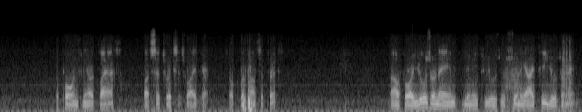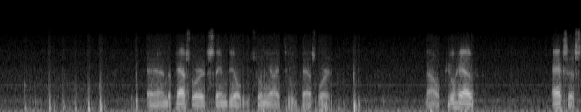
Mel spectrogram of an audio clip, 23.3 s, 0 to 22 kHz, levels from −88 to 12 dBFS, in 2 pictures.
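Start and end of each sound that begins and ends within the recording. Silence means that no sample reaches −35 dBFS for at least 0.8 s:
0:01.13–0:05.49
0:07.79–0:18.82
0:20.16–0:21.09

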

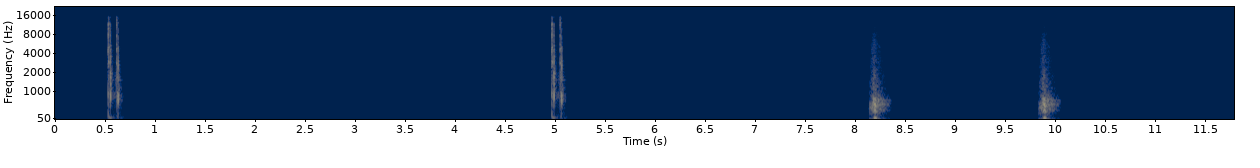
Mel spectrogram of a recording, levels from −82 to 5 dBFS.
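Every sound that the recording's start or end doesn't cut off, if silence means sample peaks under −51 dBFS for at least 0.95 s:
0:04.96–0:05.08
0:08.14–0:08.32
0:09.84–0:10.02

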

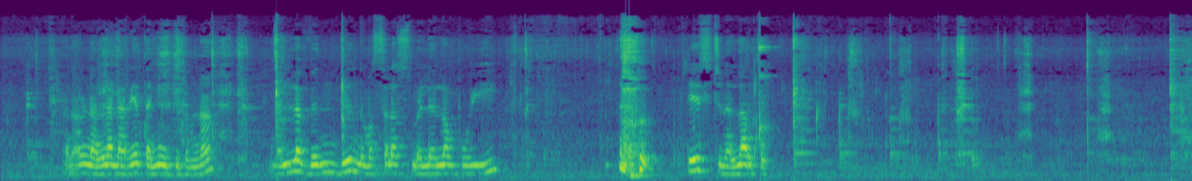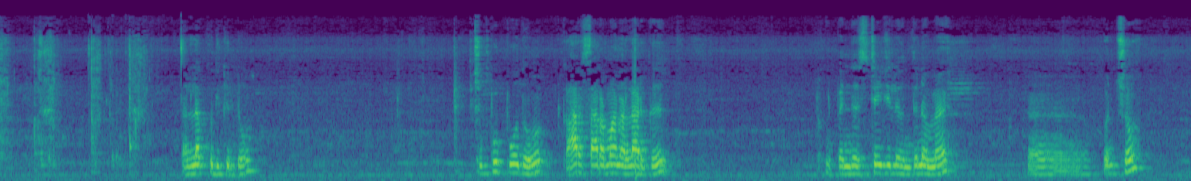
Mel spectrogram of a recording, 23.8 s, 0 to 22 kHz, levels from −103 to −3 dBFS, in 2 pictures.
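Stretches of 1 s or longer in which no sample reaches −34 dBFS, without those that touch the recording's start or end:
0:14.45–0:16.46
0:18.57–0:20.11

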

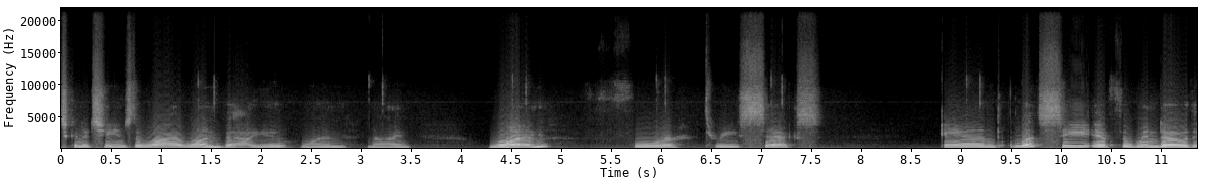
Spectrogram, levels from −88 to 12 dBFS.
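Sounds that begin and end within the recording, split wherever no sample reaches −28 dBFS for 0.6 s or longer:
0:04.29–0:04.86
0:05.74–0:07.54

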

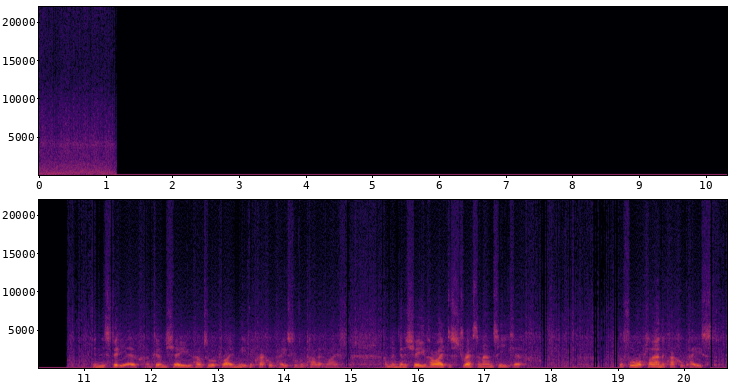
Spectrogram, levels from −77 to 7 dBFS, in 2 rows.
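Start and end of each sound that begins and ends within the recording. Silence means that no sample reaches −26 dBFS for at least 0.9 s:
0:11.15–0:17.53

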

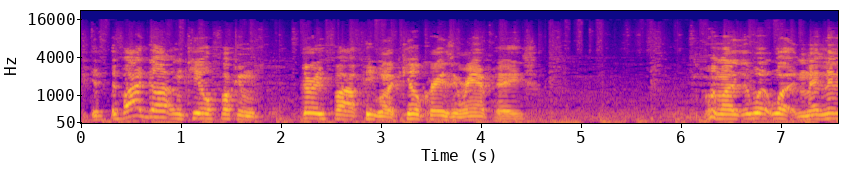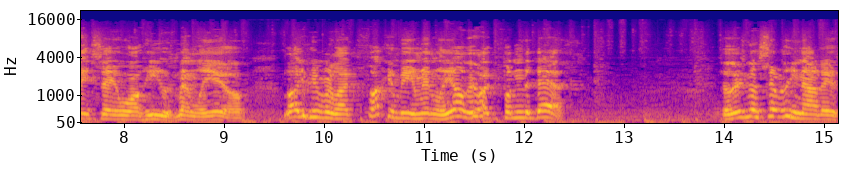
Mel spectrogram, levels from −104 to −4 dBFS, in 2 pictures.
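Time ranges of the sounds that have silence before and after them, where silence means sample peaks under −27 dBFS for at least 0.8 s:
0:06.15–0:12.38

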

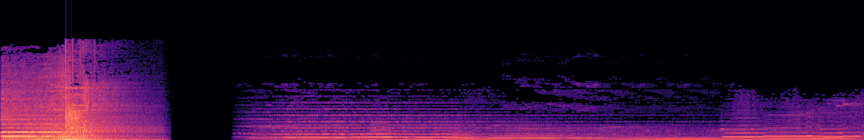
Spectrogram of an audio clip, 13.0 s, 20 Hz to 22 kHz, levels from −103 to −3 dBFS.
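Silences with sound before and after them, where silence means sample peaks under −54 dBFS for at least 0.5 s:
0:02.55–0:03.57

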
